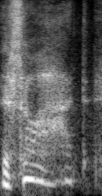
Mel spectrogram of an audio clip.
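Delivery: a hint of a sweaty preacher; lightly voiced whining excuse; whiny excuse. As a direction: plead it weakly, fading. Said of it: "he'd be like".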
